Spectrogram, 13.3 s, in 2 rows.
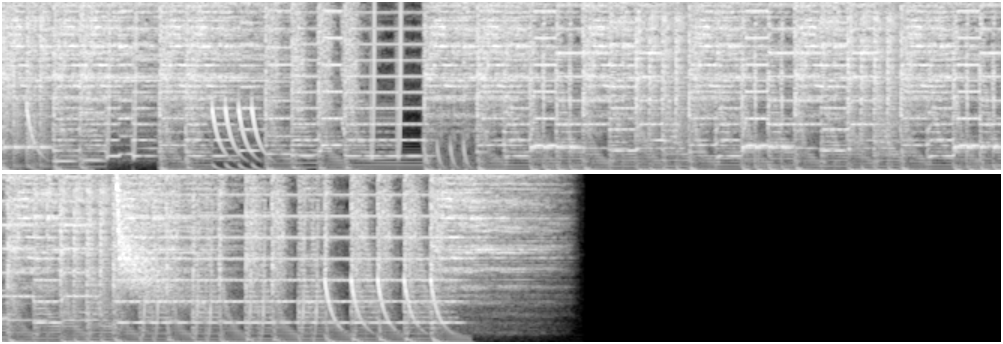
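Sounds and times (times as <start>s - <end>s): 
off vocal instrumental music: 0.0s - 10.4s.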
